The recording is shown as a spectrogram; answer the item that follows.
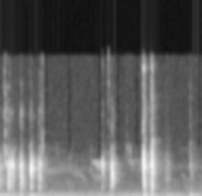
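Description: Computer keyboard keystrokes typing a password: a quick run of key clicks at first, then a few single taps spaced about half a second apart.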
